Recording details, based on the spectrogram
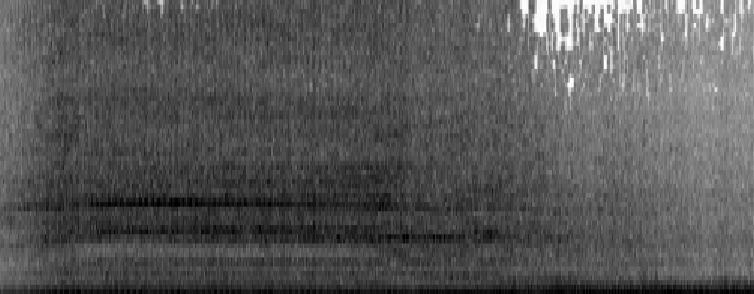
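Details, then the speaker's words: Car with a nearly dead battery, jump-started cold in below-freezing Texas snow: loud, uneven, wavering low chugging, as if about to die, with lots of smoke. A rough cold idle. "oh no car sounds like he's gonna die and a lot of smoke car sounds like all right so i shut off the car really smoky let me attempt to set it up again it was idling really weird"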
